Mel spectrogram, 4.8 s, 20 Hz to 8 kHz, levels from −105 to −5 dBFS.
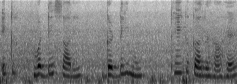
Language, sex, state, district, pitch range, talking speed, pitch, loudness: Punjabi, female, Punjab, Kapurthala, 225-270 Hz, 115 wpm, 245 Hz, -19 LUFS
